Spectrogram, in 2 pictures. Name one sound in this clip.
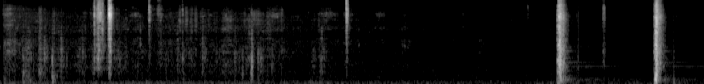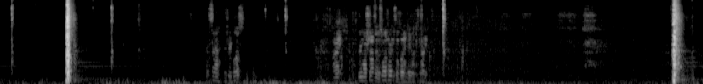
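A rifle fires sharp, loud shots outdoors, one at a time with pauses between.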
